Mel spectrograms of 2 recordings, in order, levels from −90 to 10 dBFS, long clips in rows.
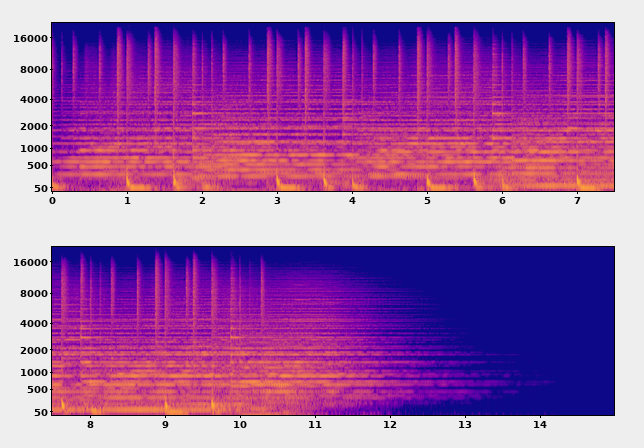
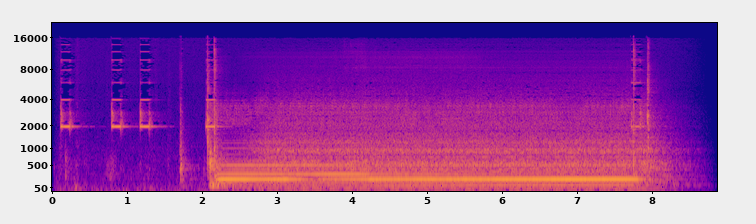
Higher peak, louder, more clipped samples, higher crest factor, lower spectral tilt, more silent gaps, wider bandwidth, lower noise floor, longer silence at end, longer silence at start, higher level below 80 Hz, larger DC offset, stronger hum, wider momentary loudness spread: about the same, 0 dBFS vs -2 dBFS; about the same, -19 LUFS vs -20 LUFS; neither; about the same, 20 dB vs 20 dB; second, -4.5 dB/octave vs -6 dB/octave; neither; first, 19.5 kHz vs 16 kHz; first, -82 dBFS vs -50 dBFS; first, 2.9 s vs 0.5 s; about the same, 0 s vs 0.1 s; first, -28 dBFS vs -40 dBFS; neither; neither; about the same, 6 LU vs 7 LU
